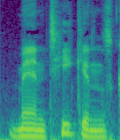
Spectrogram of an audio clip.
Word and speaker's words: Manteca: I think you might be pronouncing it correctly, but Mantecans call it Manteca.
